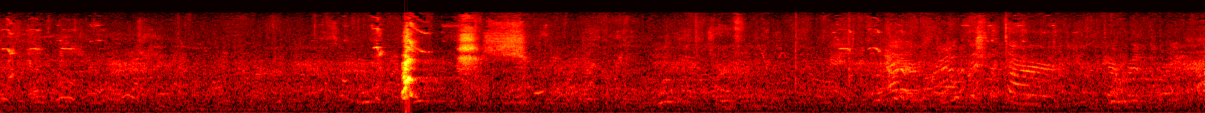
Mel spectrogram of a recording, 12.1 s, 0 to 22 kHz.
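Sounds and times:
dog barking: 4.0s - 4.3s.

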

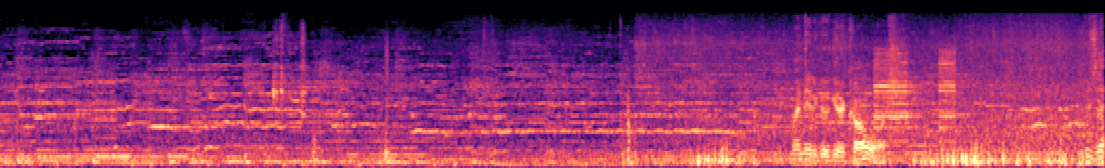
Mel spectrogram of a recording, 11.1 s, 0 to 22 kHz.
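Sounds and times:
music in car cabin: 0.0s - 11.0s
road noise: 0.0s - 11.0s.

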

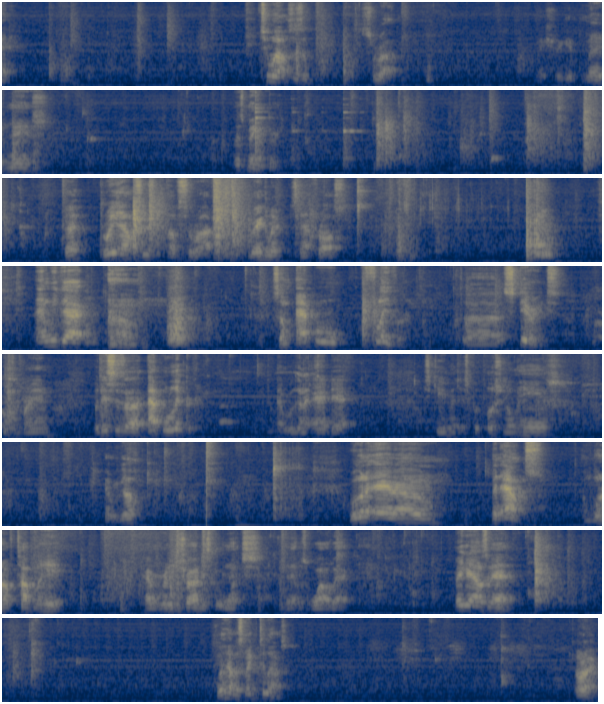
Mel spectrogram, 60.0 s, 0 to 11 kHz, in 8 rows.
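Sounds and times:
glass bottles clinking: 10.6s - 12.7s.

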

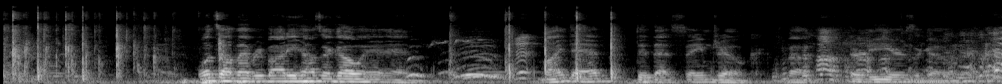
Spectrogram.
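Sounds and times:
audience applause: 0.0s - 1.7s.

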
